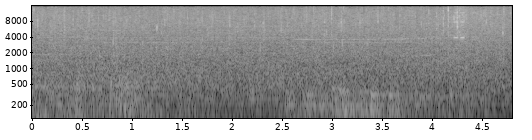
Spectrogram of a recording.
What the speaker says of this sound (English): I want to go in so we can wrap up because it's raining too hard.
